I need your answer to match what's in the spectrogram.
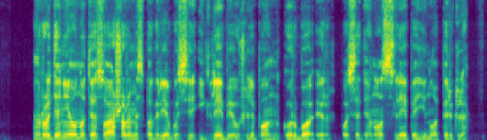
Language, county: Lithuanian, Kaunas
